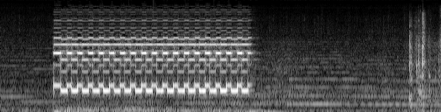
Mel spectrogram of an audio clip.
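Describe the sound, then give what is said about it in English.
Electronic telephone ringer sounding one continuous warbling burst of about two seconds, rapidly alternating between two pitches, followed by quiet and a brief clatter at the end. “No, I had to get out of bed to answer the phone anyway.”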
